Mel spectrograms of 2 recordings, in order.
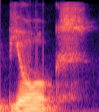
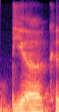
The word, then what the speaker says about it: Björk: You know, your Childish Gambinos, your Kanyes, your David Bowies, your Bjorks, or Björk as we're meant to pronounce it.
